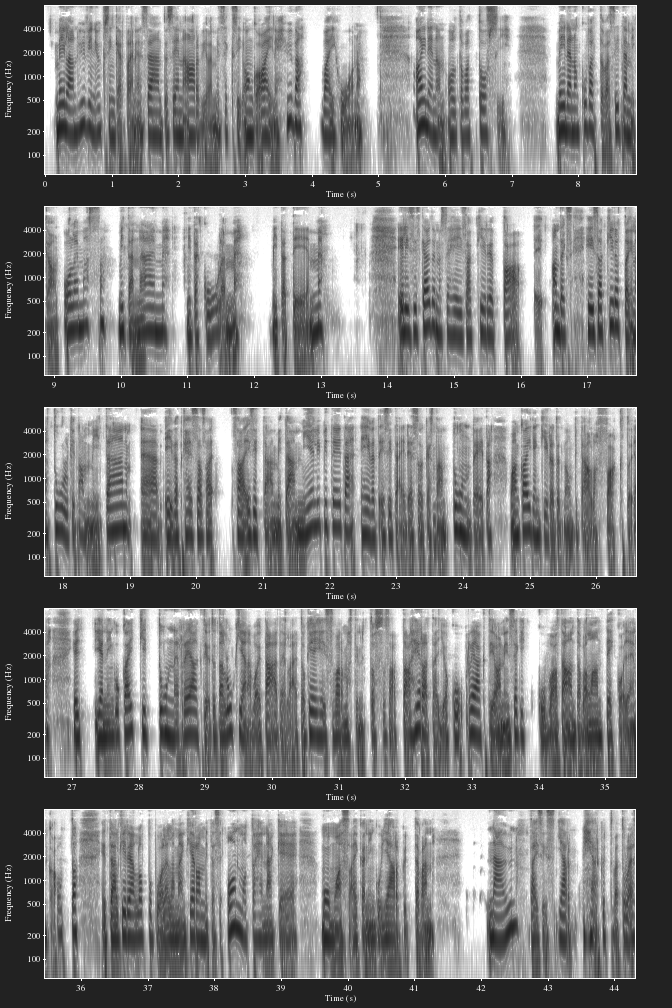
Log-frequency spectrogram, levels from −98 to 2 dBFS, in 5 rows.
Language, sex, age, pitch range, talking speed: Finnish, female, 20-39, 180-220 Hz, 155 wpm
